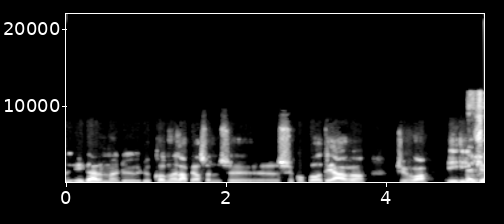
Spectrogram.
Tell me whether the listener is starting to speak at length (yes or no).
yes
